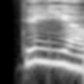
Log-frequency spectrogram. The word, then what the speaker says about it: Daya: ていやはアメリカの女性シンガーソングライターである英語の発音はディアに近いが日本ではレイヤまたはだやと表記される体やの両親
